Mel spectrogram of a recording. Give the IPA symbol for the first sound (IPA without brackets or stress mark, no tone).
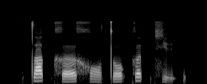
t̪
